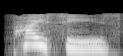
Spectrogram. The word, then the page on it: Pisces: {‘paısi:z}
